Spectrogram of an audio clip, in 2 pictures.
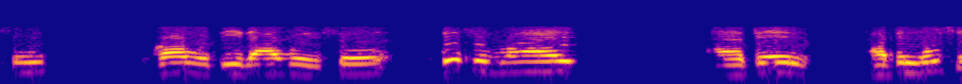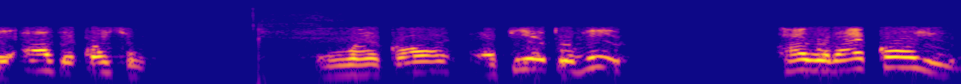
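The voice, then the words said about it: Strong accent, hard to follow. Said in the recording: “I'm not sure everyone can catch on to everything that you're saying there with your accent.”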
